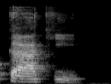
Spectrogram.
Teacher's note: E a fruta, caqui, tem o acento tônico onde? Na última sílaba.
